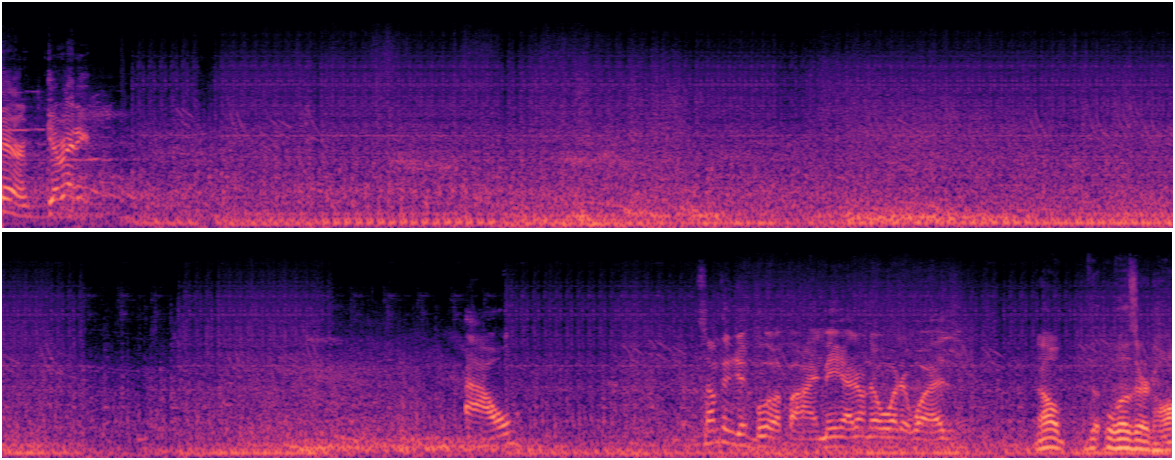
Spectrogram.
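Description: A minigun fires rapidly in a steady, rattling roar.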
